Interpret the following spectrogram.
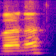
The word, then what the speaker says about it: Werner: Just that my club Chelsea have signed Timo Werner from RP Leipzig.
